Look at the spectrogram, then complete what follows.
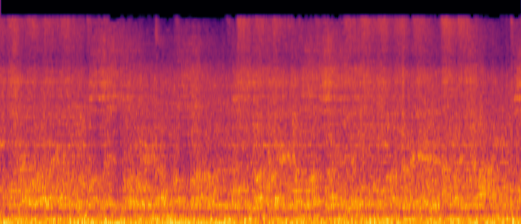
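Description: Live heavy metal band playing loud, with electric guitars and a drum kit.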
